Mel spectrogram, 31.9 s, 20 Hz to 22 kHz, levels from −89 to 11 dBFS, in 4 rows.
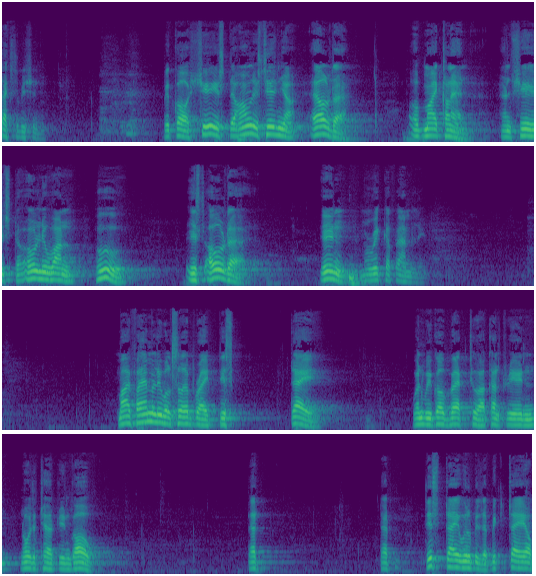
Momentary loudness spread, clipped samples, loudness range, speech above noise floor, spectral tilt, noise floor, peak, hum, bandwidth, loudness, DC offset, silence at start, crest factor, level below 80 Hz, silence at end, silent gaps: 14 LU; under 0.1%; 12 LU; 44 dB; -6.5 dB/octave; -67 dBFS; -8 dBFS; none; 13.5 kHz; -24 LUFS; under 0.1%; 0 s; 18 dB; -58 dBFS; 0 s; none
